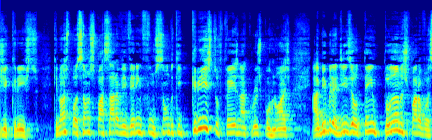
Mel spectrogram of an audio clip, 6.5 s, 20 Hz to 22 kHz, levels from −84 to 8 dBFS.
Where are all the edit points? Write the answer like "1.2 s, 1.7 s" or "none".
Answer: 4.6 s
